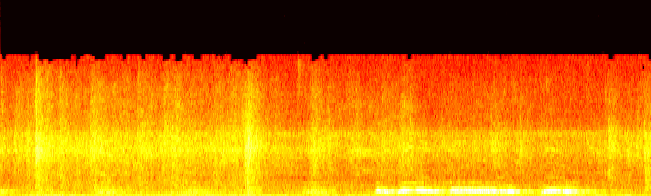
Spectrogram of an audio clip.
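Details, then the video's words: Spotted dove from a flock kept at a bird garden in Ba Vì, Hanoi, Vietnam. A quiet opening, then one full mellow coo phrase with a short first note, a long rolling middle and a clipped end. "Nhà chẳng có gì ngoài đàn CHIM CU GAY"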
